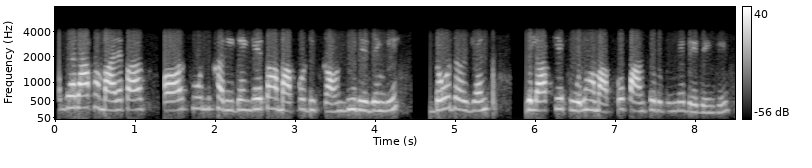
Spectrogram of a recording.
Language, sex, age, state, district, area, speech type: Urdu, male, 18-30, Delhi, East Delhi, rural, conversation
